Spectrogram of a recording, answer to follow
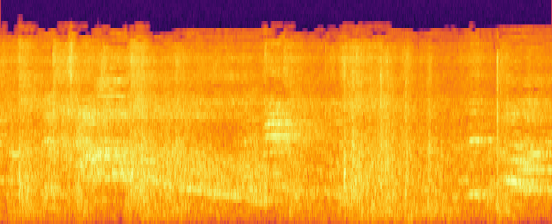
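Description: Wrestling ring action: bodies slamming and thudding onto the ring canvas, with voices yelling over the impacts and one drawn-out yell falling in pitch about a second in.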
